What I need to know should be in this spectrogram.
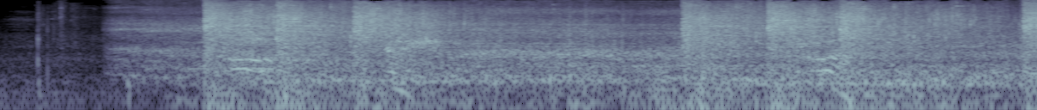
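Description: A ghostly creature lets out a loud, rushing roar.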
